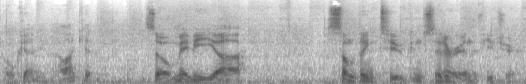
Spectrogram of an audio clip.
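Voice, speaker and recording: A man's voice: lowish voice, steady tone, normal speed, over music. A man working as an interviewer, putting casual questions to his guest.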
